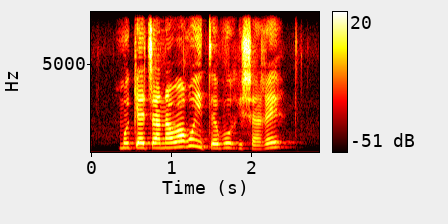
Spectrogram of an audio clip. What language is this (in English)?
Northern Sotho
